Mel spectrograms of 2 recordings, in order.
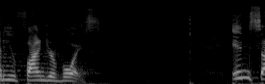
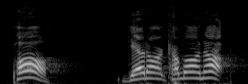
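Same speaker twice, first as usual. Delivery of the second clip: louder and higher, calling a student up; teacher calling out; 5 semitones higher, 6 dB louder than usual. Retold or imitated. Teacher calling Paul up to present, loud call. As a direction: summon him to the front.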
